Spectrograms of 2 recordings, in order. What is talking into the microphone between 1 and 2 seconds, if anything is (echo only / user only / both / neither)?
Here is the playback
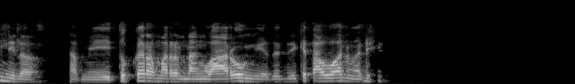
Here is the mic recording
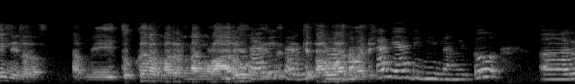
echo only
